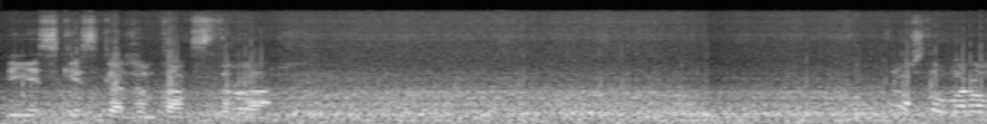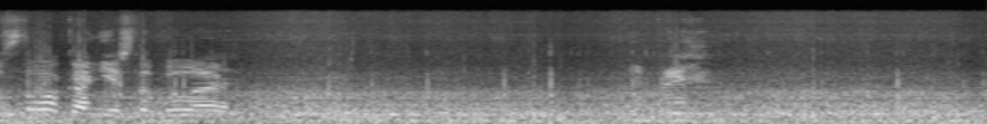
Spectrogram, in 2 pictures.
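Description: Tyres roll steadily over an asphalt road.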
